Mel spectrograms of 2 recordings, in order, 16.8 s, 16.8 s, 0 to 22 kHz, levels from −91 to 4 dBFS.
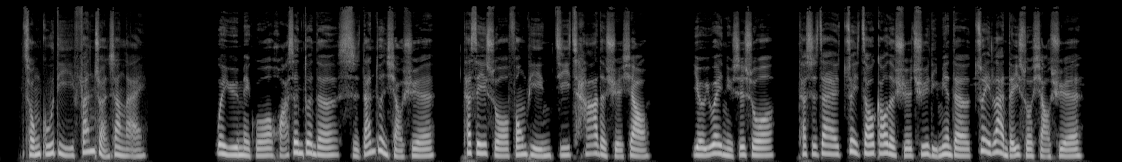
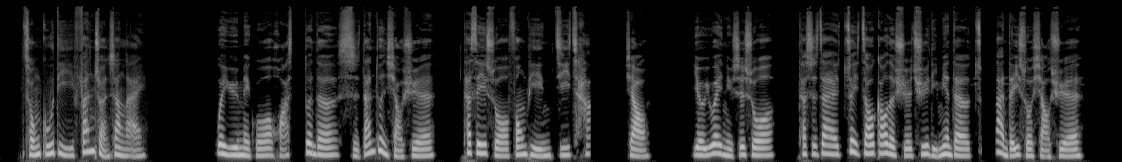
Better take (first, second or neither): first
